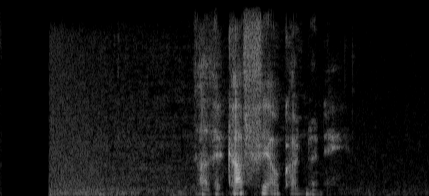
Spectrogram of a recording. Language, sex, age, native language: Icelandic, male, 60-69, Icelandic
